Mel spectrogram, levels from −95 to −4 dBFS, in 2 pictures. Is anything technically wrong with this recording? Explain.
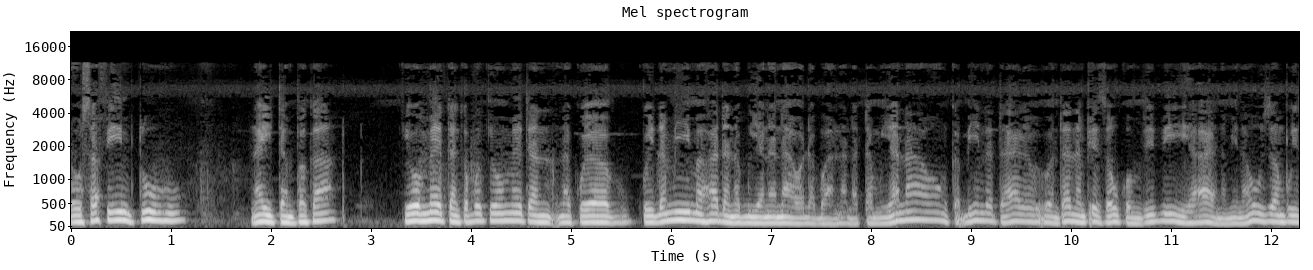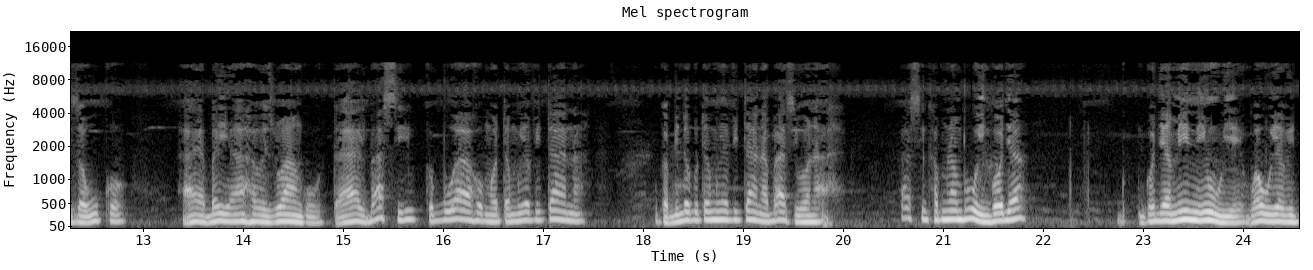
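Yes, there are two problems. Throughout, the speech sounds rough and grainy, with a hiss between the harmonics and a thin, somewhat synthetic top end. This is likely low-delay AAC compression (AAC-ELD). Its short frames resolve pitch harmonics poorly, and the plainly audible damage fits a bitrate around 32 kbps.

At 8.23 to 8.26 s and again at 10.19 to 10.22 s, brief smeared, noisy patches interrupt the speech. These are AAC frame loss with concealment. Each time, about 20 ms of audio went missing, and the decoder patched the gap by reusing the previous spectrum.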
